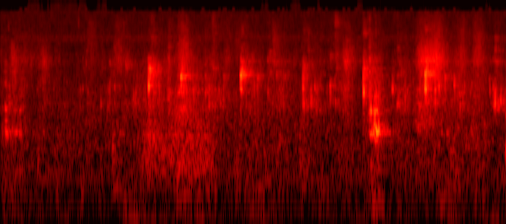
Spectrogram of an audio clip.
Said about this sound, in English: And there's Tilly getting a drink of water in case you're wondering what that noise is.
